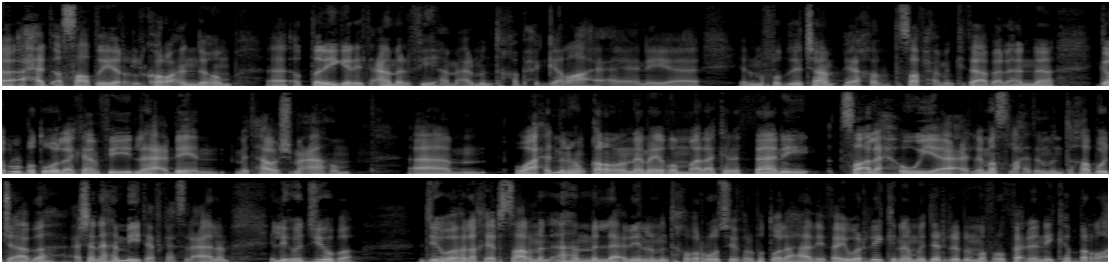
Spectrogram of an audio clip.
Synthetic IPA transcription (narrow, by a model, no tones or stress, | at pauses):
ʔaħad̪ʔɑsˤɑːt̪ˤiːɾɪlkʊɾˤɑ̰ʕɪnd̪ɦʊm | ʔɨt̪ˤːɑɾiːɡalit̪ʕaːmalfiːɦa̰maʕalmʊnt̪ḁxabħaɡːaɾˤɑ̰ːʔɪ̰ʕa̰jaʕni | ɪlmɑfɾuːd̪t͡ʃampjaːxʊðsˤɑfħɑmɪnkɪt̪aːbalɪʔanːaɡablɪlbʊt̪ˤuːlɑkaːnfilaːʕɪbeːnmat̪haːwɪʃmaʕa̰ːɦʊm | ʔa | wʔaːħɪd̪mɪnhʊmqɑrˤːɑɾˤʔɪnːamajðˤɑmːalaːkɪnɪθːaːnit̪sˤɑːlɪħhʊwɪjːaʕlɪmɑsˤlɑħalmʊnt̪axabwɪd͡ʒaːbahʕaʃaːnʔaɦamːɪjːt̪ʔafkaːsɪlʕaːlamʔɪlːiɦuːd̪juːba̰ | d̪juːbafɪlʔaxiːɾsˤɑːɾˤmɪnʔa̰ɦamːɪlːaːʕɪbiːnɪlmʊnt̪axabɪrˤːuːsifilbʊt̪ˤuːlɑɦaːðifajwarːiːkʔɪnːamʊd̪arːɪbɪlmɑfɾuːd̪ˤfɪʕlanjkabːɪɾrˤɑ̰ː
